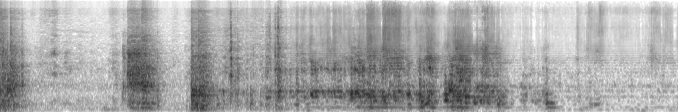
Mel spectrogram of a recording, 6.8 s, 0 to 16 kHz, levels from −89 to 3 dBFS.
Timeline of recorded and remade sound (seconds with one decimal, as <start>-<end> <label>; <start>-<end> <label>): 0.0-2.9 recorded; 2.9-6.8 remade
